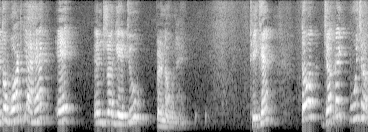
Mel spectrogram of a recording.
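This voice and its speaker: A man teaching English grammar in Hindi, slowly repeating example sentences. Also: extremely high pitch, recorded from a distance. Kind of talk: grammar lesson explained in Hindi. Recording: echoey room, set back from the mic.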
